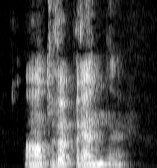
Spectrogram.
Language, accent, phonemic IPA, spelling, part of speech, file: French, Canada, /ɑ̃.tʁə.pʁɛn/, entreprennes, verb, LL-Q150 (fra)-entreprennes.wav
- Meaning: second-person singular present subjunctive of entreprendre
